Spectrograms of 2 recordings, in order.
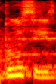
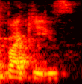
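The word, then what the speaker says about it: Buc-ee's: I see Bucky's, and I always pronounce it Boosie's, but I know it's Bucky's.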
